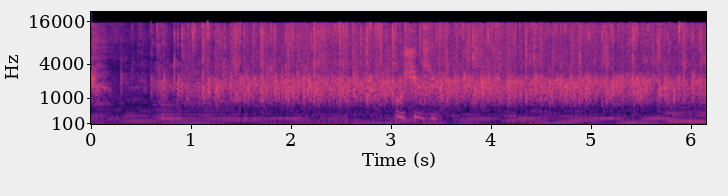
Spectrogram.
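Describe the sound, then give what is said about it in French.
An audience at a Good Friday 2022 evening church service applauds steadily for several seconds, a dense, continuous wash of clapping over sustained keyboard chords, with one voice briefly calling out over the noise. “Hallelujah Quelqu'un applaudit avec.”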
